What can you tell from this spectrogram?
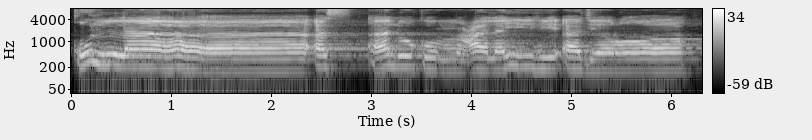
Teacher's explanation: اجرا جیم میں قلقلہ ہوگا، را کو پر پڑھیں گے یہاں پر، اور وقف کی صورت میں ایک زبر کے ساتھ الف پڑھیں گے · اسألکم میم میں یہاں پر اظہار شفوی ہو رہا ہے، اسے جلد پڑھنا.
